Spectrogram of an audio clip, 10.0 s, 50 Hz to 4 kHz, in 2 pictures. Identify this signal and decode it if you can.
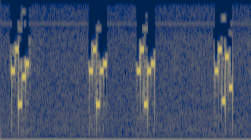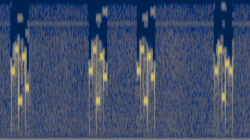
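Five-tone selective call (ZVEI), heard as quick runs of five tones, tones of about 70 ms. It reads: 88179 88189 88189 88205 88205 88207 88207 88398
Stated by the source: ZVEI five-tone selective call received on SDR, from feuerwehr-orlamuende.org fire brigade audio server.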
